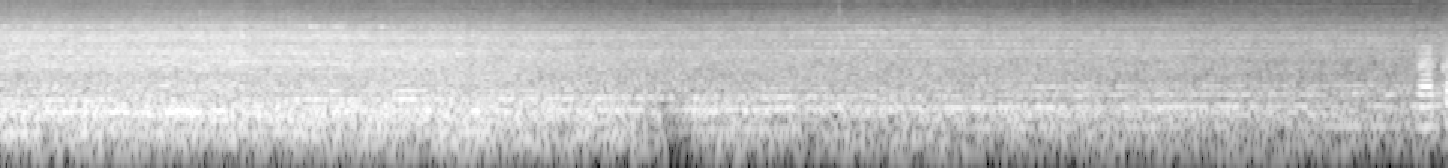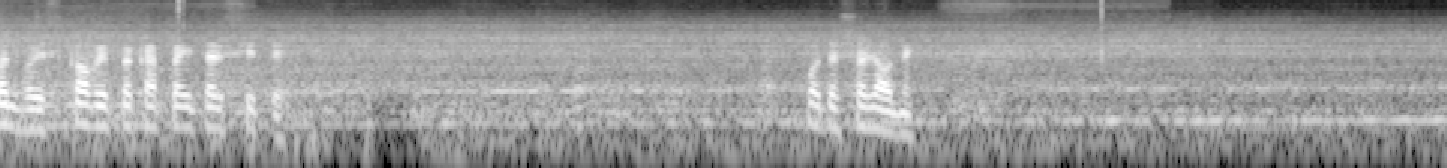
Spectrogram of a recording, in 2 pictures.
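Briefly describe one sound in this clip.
A train rolls past along the tracks with a loud rumble that slowly fades as it pulls away.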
